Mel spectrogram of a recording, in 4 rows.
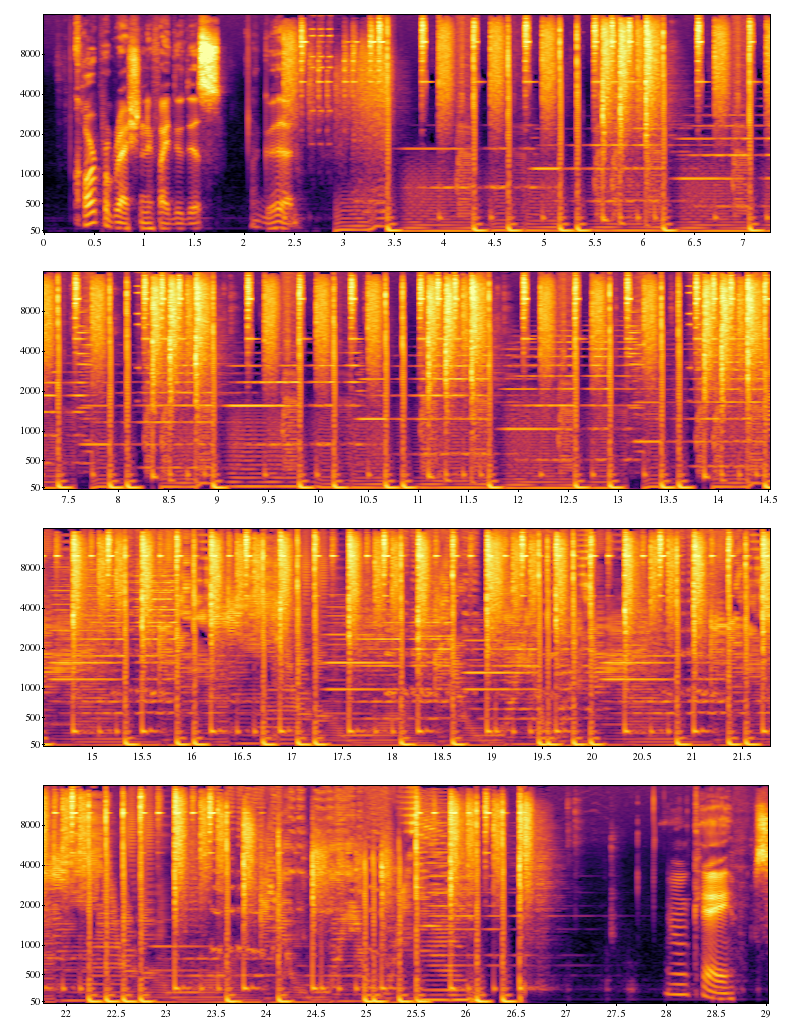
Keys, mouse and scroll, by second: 0.3 click, 1.2 shift+right click, 1.9 click, 2.4 space, 4.0 shift+click, 4.6 shift+right click, 5.4 shift+click, 6.1 shift+right click, 7.4 click, 7.9 click, 9.0 click, 9.9 click, 11.1 click, 11.7 click, 12.3 click, 12.8 click, 14.3 shift+right click, 15.6-17.1 drag, 17.6 click, 19.6 shift+click, 20.3 ctrl+scroll down 2, 20.9 ctrl+scroll up 2, 22.1 g, 22.7 ctrl+scroll up 2, 23.3 ctrl+scroll down 2, 24.3 d, 26.5 space, 26.9-28.4 drag.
